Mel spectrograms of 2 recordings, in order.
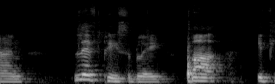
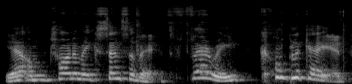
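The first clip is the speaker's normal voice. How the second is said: ordinary delivery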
